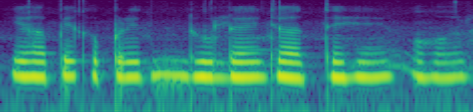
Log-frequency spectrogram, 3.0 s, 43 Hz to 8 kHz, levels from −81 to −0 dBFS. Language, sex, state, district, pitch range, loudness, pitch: Hindi, female, Chhattisgarh, Bilaspur, 220-230 Hz, -14 LUFS, 225 Hz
